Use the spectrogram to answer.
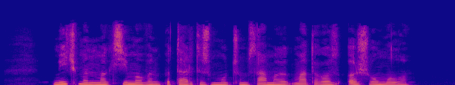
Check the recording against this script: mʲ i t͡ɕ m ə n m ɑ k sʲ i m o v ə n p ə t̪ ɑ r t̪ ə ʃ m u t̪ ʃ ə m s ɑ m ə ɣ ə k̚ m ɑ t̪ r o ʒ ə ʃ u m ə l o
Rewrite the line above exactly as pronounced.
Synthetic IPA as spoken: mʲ i t͡ɕ m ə n m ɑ k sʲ i m o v ə n p ə t̪ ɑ r t̪ ə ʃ m u t̪ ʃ ə m s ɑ m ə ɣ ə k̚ m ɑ t̪ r o z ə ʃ u m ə l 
